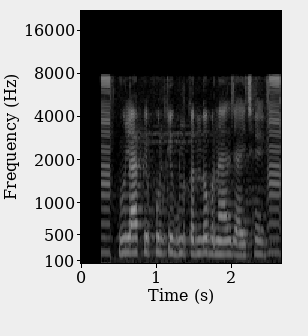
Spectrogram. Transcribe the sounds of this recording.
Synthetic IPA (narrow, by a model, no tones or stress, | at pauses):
ɡʊlab̚kepʰulkeɡʊlkənd̪obənaeld͡ʒaɛt͡ʃʰɛ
